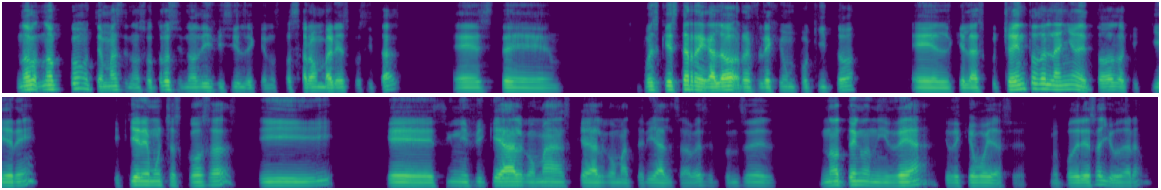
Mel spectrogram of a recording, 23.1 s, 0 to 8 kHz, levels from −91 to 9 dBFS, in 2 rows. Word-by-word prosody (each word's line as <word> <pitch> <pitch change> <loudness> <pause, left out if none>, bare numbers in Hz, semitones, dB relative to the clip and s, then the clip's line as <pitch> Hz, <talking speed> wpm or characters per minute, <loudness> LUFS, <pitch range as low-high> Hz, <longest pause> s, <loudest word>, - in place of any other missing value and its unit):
no, 135 +2 +6
no 140 +2 +2
como 170 -4 -2
temas 120 0 -3
de 105 - -18
nosotros, 105 +7 -3
sino 105 0 -7
difícil 110 0 -7
de 100 -1 -9
que - - -18
nos 95 - -19
pasaron 105 +2 -2
varias 105 +1 +2
cositas, 100 -1 -7 0.5
este, 100 -1 -2 0.9
pues, 120 0 -2
que 130 - +4
este 135 +3 +6
regalo 120 -1 +8
refleje 110 +1 -1
un 110 -2 -9
poquito 110 +4 -7 0.5
el 100 -1 +1
que 100 - -3
la 100 - +3
escuché 100 +6 +4
en 155 +3 +5
todo 165 -2 +3
el 150 -3 +4
año, 140 +1 +3
de 115 - +4
todo 115 +2 -1
lo 110 - -2
que 100 - -29
quiere, 110 - -2 0.8
que 95 - -23
quiere 120 +2 +5
muchas 120 -2 -5
cosas, 110 +3 -4 0.2
y 110 +3 -3 0.6
que 105 -1 +3
signifique 115 0 -3
algo 115 -2 +4
más 110 -1 -4
que 100 - -5
algo 100 0 -3
material, 95 0 -7
¿sabes?, 100 +3 -12
entonces, 100 0 -12 0.5
no 115 +1 -1
tengo 125 -2 +1
ni 105 -1 -5
idea 110 +6 +2
de 100 -1 -8
qué 100 - -5
voy 100 0 -1
a - - -7
hacer, - - -23 0.2
¿me 90 - -20
podrías 100 +5 -2
ayudar? 105 -5 -6
110 Hz, 160 wpm, -24 LUFS, 100-120 Hz, 0.9 s, regalo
